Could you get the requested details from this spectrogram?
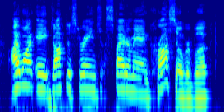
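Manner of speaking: normal talking voice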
